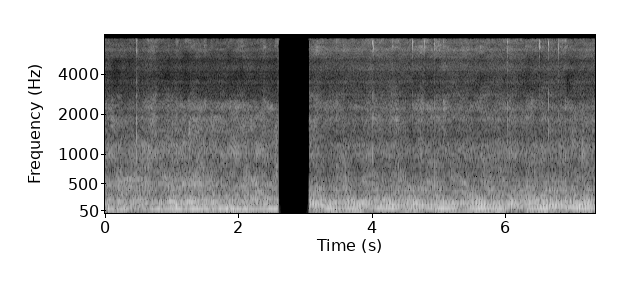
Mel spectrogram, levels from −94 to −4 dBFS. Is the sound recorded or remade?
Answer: remade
